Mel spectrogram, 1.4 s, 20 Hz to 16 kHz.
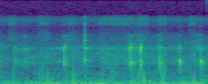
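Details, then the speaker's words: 2008 Ford Taurus X SEL, engine running: rapid uneven plastic clicking behind the dash near the gas pedal whenever heater is adjusted, from faulty left blend door actuator skipping teeth; heat stays cold. "this component right here was making a clicking noise every time that you turn the heater right"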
